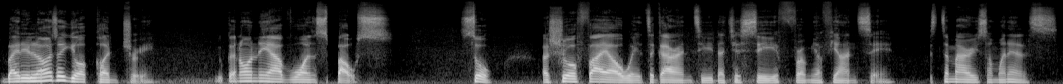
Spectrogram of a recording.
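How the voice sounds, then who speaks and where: A man's voice: fairly low pitch, a little slow, darkish tone. A man playing a shady, persuasive pirate captain in an audio roleplay, bargaining straight to the listener in roguish, ungrammatical speech. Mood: coaxing. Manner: coaxing, bargaining, roguish dialect grammar. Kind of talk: audio roleplay acting, addressing the listener directly.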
